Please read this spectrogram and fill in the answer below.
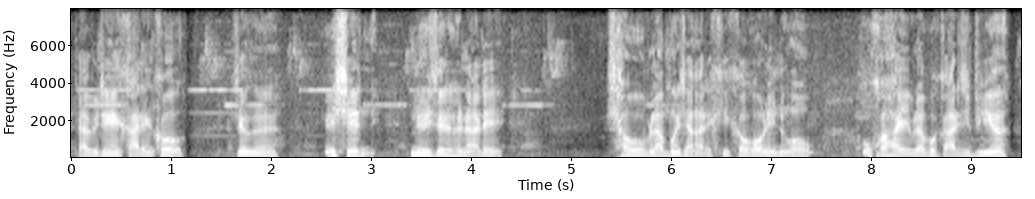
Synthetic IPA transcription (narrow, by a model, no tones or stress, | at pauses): d̥aβidɯŋekʰaɾeŋkʰɯwzɯŋɯ | isenː | ɯzɯɾɦɯna̰ɾe | sawɯblamɯza̰ŋa̰ɾɯkʰḭɡaɡa̰wninṵwa̰w | ukʰaɦajɯblabɯɡaɾzibiɯ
